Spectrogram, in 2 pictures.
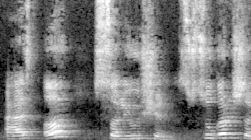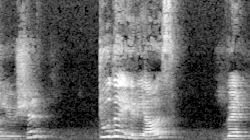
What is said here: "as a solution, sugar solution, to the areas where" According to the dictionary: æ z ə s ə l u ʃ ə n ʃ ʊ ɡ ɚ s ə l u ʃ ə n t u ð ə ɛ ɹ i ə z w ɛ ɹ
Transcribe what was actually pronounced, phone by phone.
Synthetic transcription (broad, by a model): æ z ə s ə l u ʃ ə n s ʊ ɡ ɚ s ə l u ʃ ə n t u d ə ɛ ɹ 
